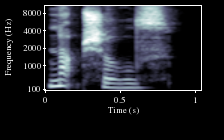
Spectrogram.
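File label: "nuptials", English, British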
